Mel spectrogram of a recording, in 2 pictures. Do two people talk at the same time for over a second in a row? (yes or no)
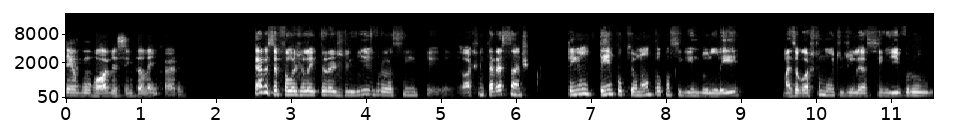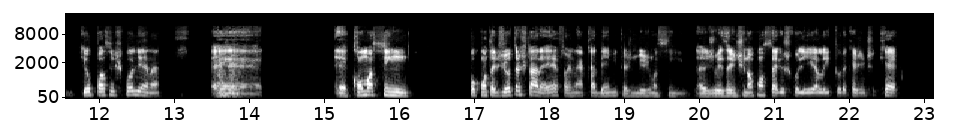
no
